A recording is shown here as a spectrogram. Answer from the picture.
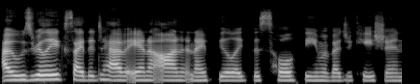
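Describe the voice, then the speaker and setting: A woman with an ordinary speaking voice talks at a fairly quick pace and medium pitch. The recording is very clean and dry, close with no echo, over a silent background. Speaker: podcast host. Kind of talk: casual interview.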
